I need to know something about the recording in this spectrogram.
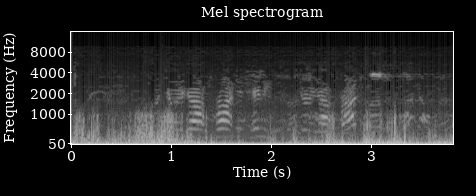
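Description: Young men call out to each other in the distance.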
